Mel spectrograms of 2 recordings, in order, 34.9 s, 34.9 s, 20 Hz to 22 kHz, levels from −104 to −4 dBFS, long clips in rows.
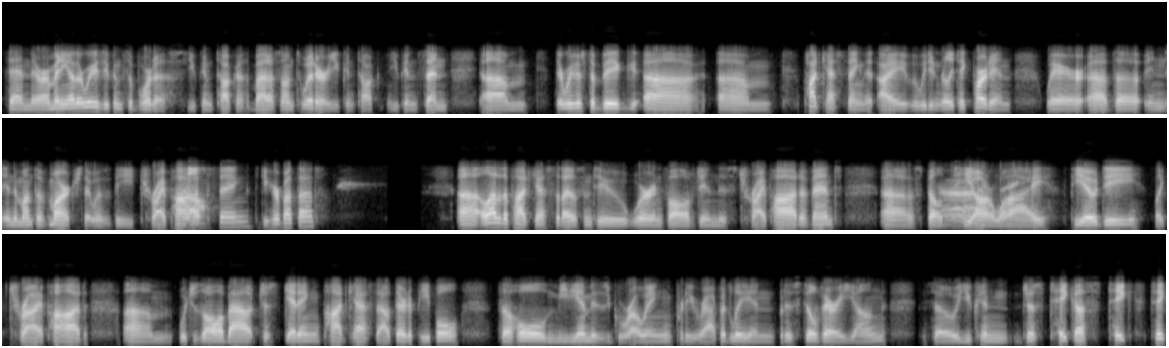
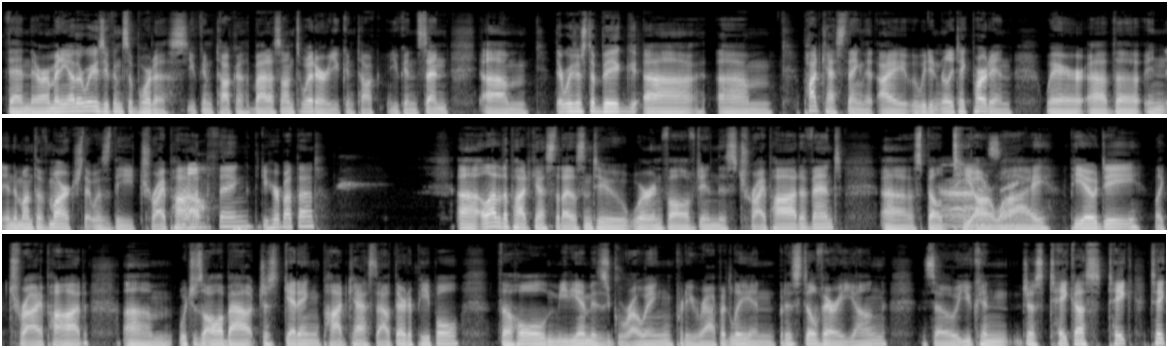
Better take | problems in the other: second | phone-call audio; nothing above 3.5 kHz

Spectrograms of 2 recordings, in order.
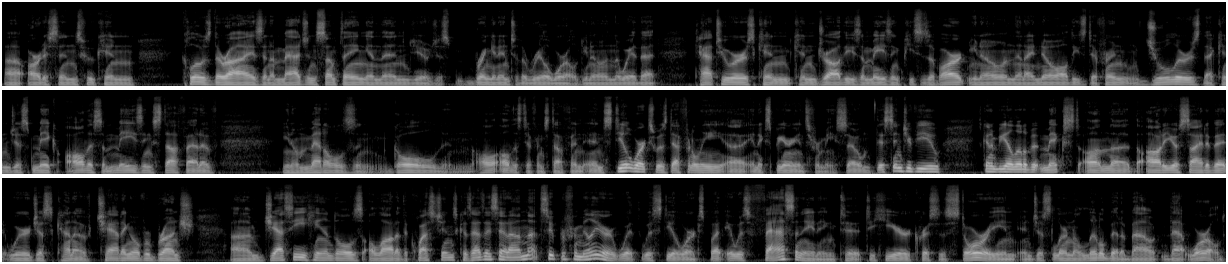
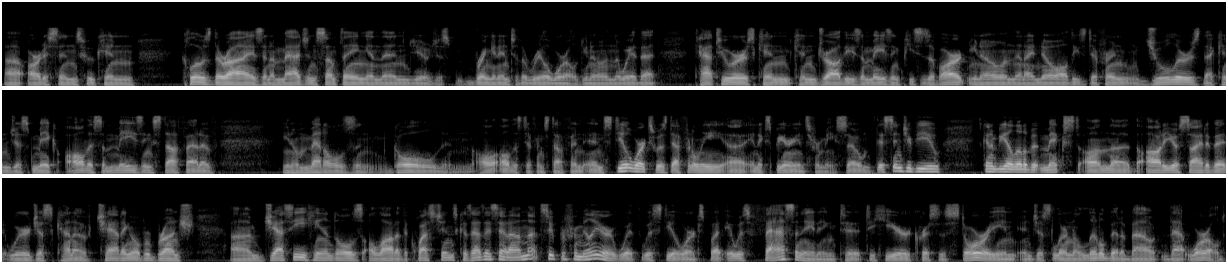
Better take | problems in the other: first | garbled, watery; slightly; nothing above 6 kHz

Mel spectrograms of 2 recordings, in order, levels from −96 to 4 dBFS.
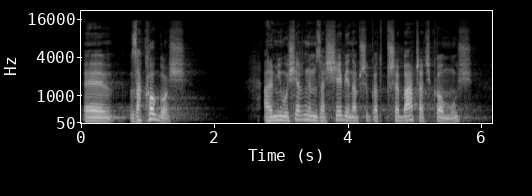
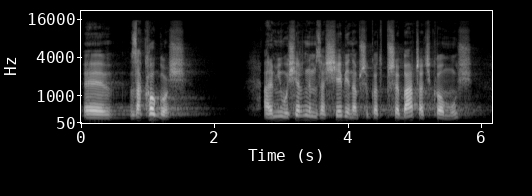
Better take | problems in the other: first | thin; very; fading below 350 Hz

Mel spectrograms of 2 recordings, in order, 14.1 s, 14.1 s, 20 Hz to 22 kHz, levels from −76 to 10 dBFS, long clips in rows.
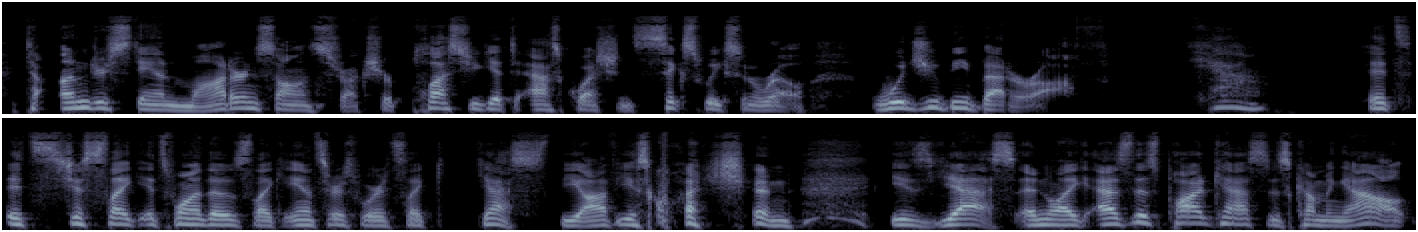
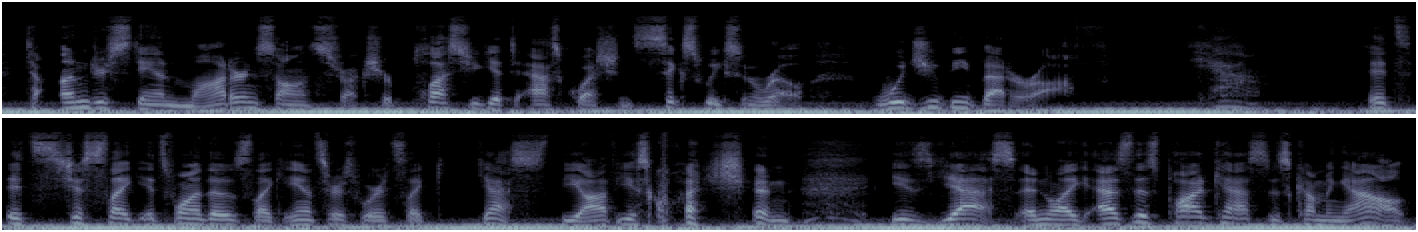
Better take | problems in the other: first | low rumble; noticeable; throughout; 15 dB below the speech

